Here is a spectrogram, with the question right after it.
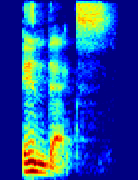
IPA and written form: ˈɪndɛks (Index)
